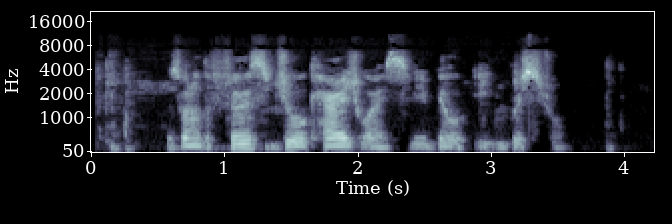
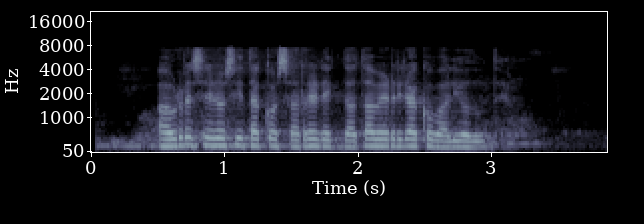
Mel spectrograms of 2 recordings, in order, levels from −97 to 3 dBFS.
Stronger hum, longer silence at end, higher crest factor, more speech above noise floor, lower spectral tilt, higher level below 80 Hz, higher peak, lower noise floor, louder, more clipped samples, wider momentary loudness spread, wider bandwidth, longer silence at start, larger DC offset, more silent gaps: neither; first, 0.7 s vs 0.5 s; first, 24 dB vs 16 dB; second, 34 dB vs 38 dB; about the same, -3 dB/octave vs -4 dB/octave; first, -70 dBFS vs -80 dBFS; first, 0 dBFS vs -24 dBFS; second, -56 dBFS vs -75 dBFS; first, -20 LUFS vs -38 LUFS; neither; first, 19 LU vs 15 LU; first, 11.5 kHz vs 7.6 kHz; about the same, 0.05 s vs 0.05 s; neither; neither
